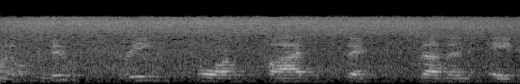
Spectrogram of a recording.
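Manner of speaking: counting through a loud hiss; hissing counts. Shown as a demonstration. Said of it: "And hiss".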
